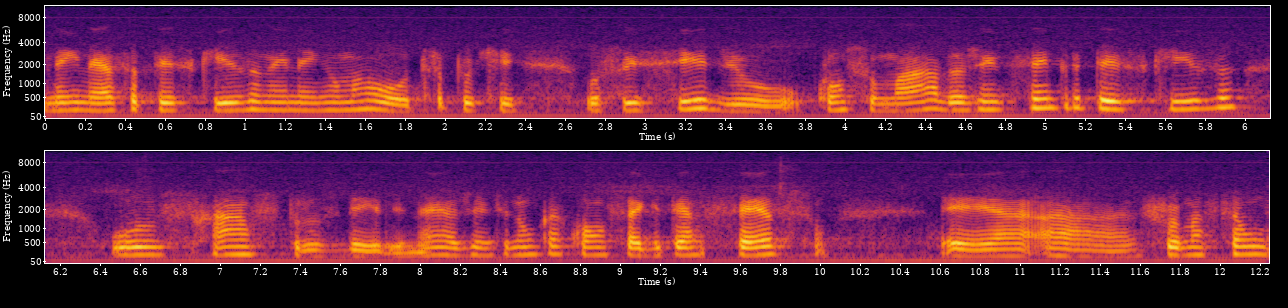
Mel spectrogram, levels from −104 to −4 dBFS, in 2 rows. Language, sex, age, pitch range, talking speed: Portuguese, female, 50-69, 165-200 Hz, 125 wpm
